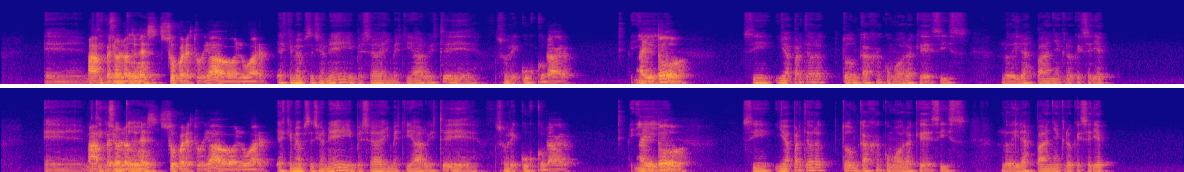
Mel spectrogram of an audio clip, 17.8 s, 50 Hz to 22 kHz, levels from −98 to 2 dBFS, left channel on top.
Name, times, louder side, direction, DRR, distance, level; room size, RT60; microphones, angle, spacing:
voice 1, 0.6-2.3 4.1-8.2 9.4-10.0 11.1-12.3 12.6-14.4 15.0-16.5, right 1 dB, 75° right, 0.6 m, -28 dB
voice 2, 1.3-2.2 2.5-4.0 8.2-8.5 9.6-10.2, left 1 dB, 15° left, 0.4 m, -22 dB
3.3 x 2.4 x 3.0 m
head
